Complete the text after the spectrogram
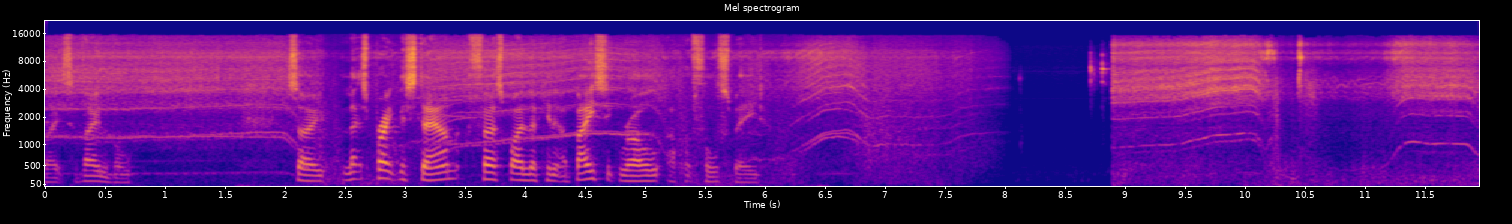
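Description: Small drone motors whine, rising and falling in pitch.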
